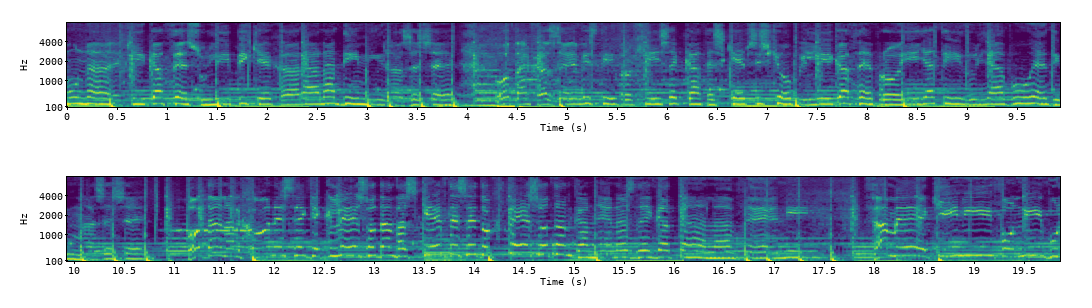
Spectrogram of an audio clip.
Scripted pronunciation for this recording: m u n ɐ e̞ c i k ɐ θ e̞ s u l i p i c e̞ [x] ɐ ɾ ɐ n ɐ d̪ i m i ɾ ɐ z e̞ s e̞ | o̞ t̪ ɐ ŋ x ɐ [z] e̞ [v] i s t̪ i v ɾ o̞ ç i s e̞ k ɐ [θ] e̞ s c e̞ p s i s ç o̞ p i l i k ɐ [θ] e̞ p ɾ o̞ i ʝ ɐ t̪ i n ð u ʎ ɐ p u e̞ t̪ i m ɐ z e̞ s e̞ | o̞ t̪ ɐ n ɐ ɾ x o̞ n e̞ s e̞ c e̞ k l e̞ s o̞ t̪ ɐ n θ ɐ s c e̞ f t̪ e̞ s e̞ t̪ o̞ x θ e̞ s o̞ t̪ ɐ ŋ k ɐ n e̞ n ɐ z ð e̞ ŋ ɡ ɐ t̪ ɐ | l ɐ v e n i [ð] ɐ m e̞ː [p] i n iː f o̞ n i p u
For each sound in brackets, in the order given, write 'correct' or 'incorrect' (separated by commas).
correct, correct, correct, correct, correct, incorrect, incorrect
